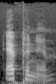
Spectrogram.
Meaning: 1. A person who gave or supposedly gave their name to a people, place, institution, etc 2. Something that is named after a person 3. A name taken from a person, a namesake toponym, term, etc
- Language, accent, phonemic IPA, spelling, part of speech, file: English, US, /ˈɛpənɪm/, eponym, noun, En-us-eponym.ogg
